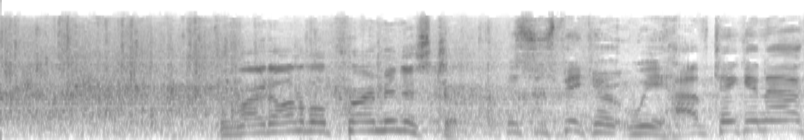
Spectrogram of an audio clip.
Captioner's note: some Applause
